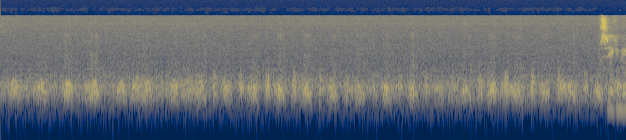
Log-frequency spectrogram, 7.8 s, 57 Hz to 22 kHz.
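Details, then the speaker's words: Self-use handheld Sonotech Pro fetal Doppler low on the mother's abdomen: fast regular whooshing fetal heartbeat, roughly 170–180 per minute, baby usually in the 170s; fetal heartbeat on Doppler. "And that's the baby. Just got to let this climb a bit. There we go. Say he's usually in the 170s."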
